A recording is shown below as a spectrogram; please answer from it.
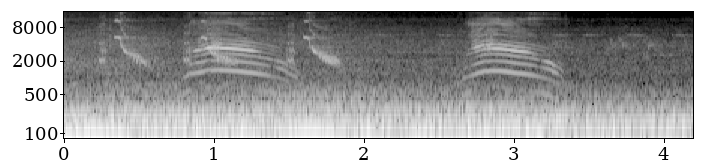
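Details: Monastery cats giving a few quick meows: a brief rising cry, then two longer arched meows that swell and fall, with constant low-pitched background hum throughout.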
